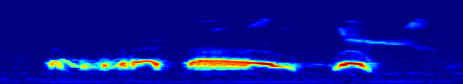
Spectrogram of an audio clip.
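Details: A lure spotted dove calling to provoke a fight, 'giọng đồng pha' style: a stuttering, wavering coo, then a long falling note and a short arched final note, loud and clear.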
